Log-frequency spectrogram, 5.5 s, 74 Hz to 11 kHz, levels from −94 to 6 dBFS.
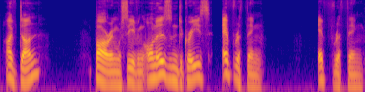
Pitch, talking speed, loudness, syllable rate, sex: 130 Hz, 65 wpm, -18 LUFS, 5.9 syllables/s, male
